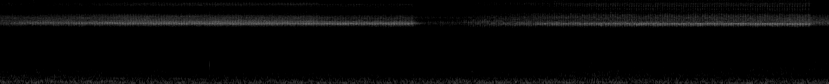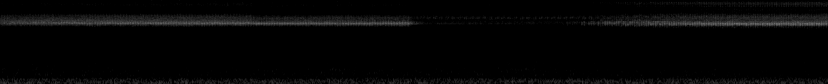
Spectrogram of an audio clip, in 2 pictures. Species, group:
Tettigonia cantans
Orthoptera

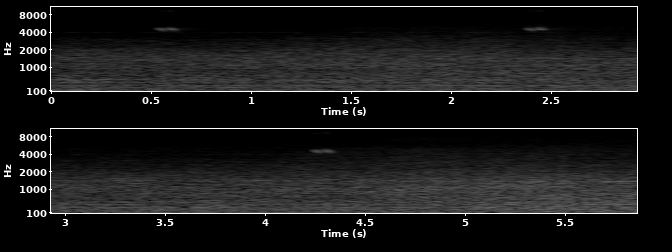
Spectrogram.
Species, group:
Acheta domesticus
Orthoptera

